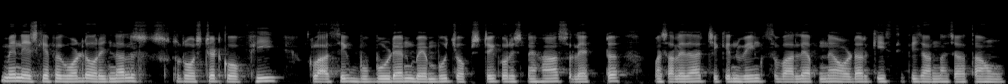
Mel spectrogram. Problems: constant background noise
